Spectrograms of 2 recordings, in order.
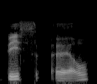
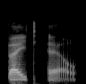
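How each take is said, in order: First: The name is said with a 'th' sound. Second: The name is said with a 't' sound. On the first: The speaker calls it wrong. "So it's not a th, it's not Beth El" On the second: The speaker calls it right. "it's Beit El"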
